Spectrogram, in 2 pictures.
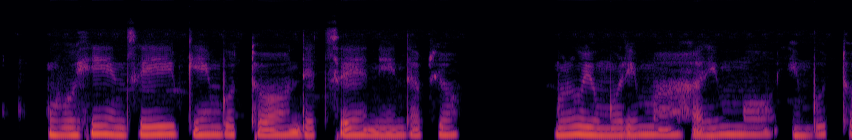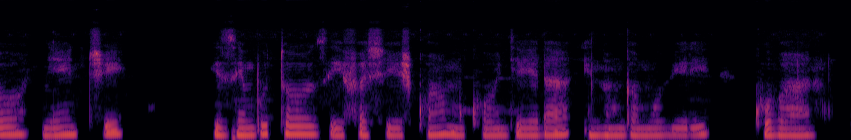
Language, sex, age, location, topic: Kinyarwanda, female, 18-24, Nyagatare, agriculture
